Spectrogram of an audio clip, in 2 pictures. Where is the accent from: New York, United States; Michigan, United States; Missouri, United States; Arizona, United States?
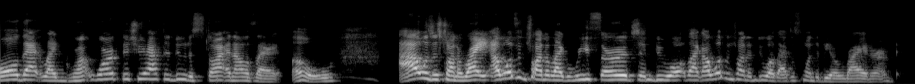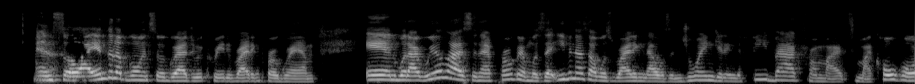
New York, United States; New York City; moved away as an adult; also born or lived in East Texas / Boston area; So I grew up in Brooklyn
